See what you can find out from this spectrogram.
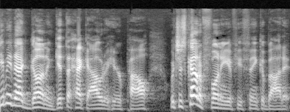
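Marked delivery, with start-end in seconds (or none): none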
